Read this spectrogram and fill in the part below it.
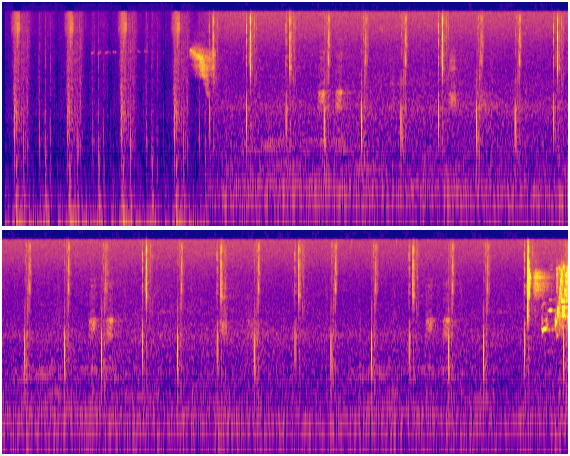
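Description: A walrus flops heavily across snow with steady, regular slapping steps.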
